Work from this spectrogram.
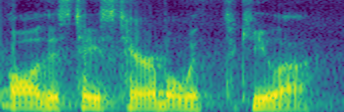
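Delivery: ordinary talk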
